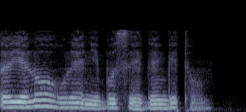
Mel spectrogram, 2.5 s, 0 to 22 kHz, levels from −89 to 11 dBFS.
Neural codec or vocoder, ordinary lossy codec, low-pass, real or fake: codec, 16 kHz, 0.4 kbps, LongCat-Audio-Codec; none; 7.2 kHz; fake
